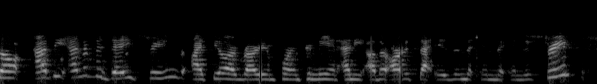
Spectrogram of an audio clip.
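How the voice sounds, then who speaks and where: Talking at a very fast pace with hardly any pauses, a woman with an American accent uses a high pitch, lively intonation and big swings in loudness. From New Jersey. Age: 20s. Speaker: singer. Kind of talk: casual interview.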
